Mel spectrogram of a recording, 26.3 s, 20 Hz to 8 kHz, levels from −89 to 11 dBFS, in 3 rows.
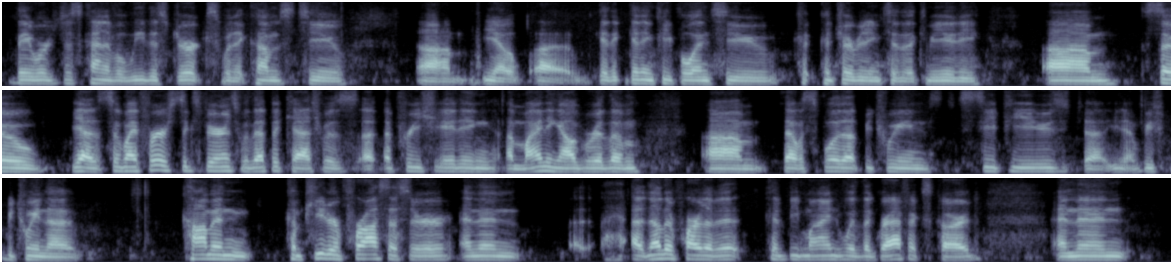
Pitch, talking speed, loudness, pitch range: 125 Hz, 160 wpm, -18 LUFS, 115-130 Hz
